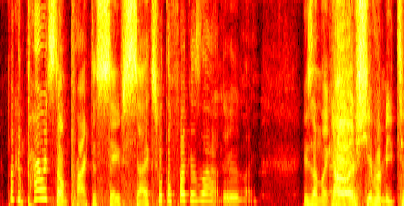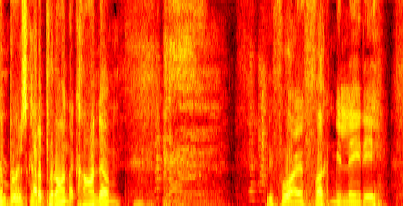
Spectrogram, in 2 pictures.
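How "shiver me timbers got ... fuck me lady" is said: horrible, lousy sea-dog pirate voice. Joking about pirates in a sex fantasy, doing a bad pirate voice. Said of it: "that's a horrible pirate impersonation".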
